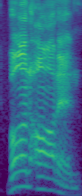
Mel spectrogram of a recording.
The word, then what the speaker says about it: Von Ahnen: von anden is that how you say it vaughn awning actually that's how everybody pronounces it so maybe i'm wrong well no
